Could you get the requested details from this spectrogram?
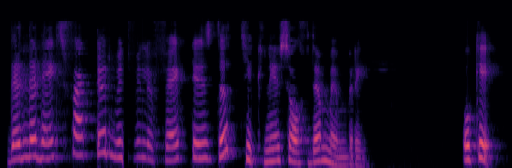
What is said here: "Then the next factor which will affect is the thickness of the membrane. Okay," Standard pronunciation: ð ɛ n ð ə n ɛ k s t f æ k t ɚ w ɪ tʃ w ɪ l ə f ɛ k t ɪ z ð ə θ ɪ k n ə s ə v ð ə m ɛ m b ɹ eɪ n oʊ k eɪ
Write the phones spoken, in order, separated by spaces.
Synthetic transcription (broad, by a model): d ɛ n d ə n ɛ k s t f æ k t ɚ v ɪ tʃ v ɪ l ə f ɛ k t ɪ z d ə t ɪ k n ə s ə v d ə m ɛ m b ɹ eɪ oʊ k eɪ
